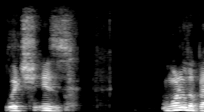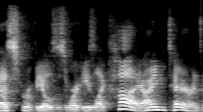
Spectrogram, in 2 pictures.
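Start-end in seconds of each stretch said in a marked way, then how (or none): 3.9-5.0 sweet, friendly, really nice, light and high voice. Retelling a cartoon reveal scene: imitating Terrence, really nice. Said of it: "and he's really nice".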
